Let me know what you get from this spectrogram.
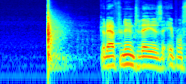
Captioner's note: gavel thuds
